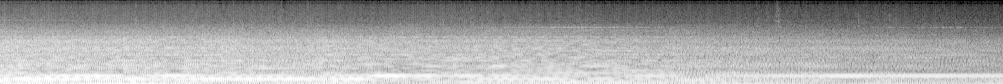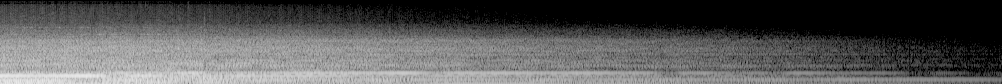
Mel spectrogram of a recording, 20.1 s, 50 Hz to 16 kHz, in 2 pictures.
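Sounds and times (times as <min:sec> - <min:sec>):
electric guitar and bass chord ringing: 0:00.0 - 0:18.0.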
